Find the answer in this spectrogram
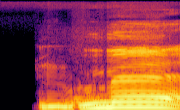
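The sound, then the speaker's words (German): A person's voice imitates a cow into a wheat beer glass with one loud, drawn-out moo, starting low and swelling into a sustained, resonant bellow. “imitiere fünf Tiergeräusche in zehn Sekunden”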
